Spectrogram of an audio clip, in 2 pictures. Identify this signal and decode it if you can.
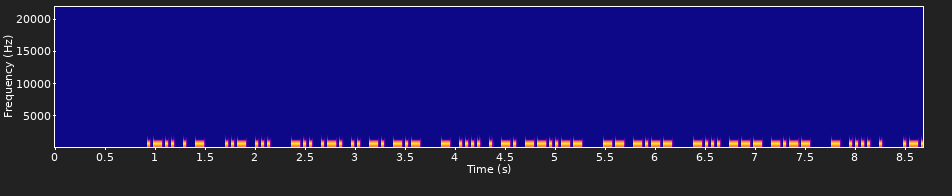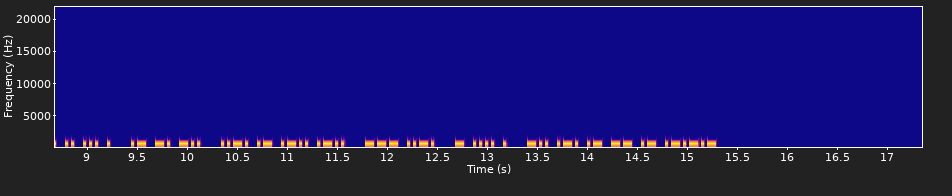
Morse code, heard as a keyed tone, about 40 wpm, 700 Hz. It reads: LET US DRINK THEN, MY BOY THE RISE AND FALL OF THE DRAMA.
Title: Sentences from Top 1500 Words 40wpm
